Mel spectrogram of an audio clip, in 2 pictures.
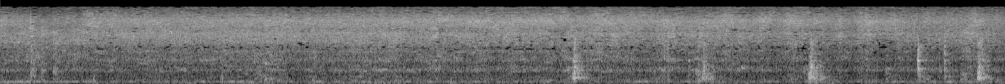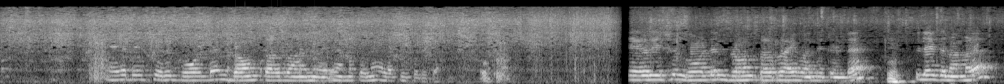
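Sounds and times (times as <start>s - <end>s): onions sizzling in hot oil: 0.0s - 20.0s
wooden spatula scraping pan: 5.5s - 16.1s.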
